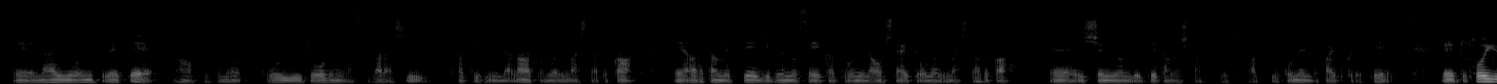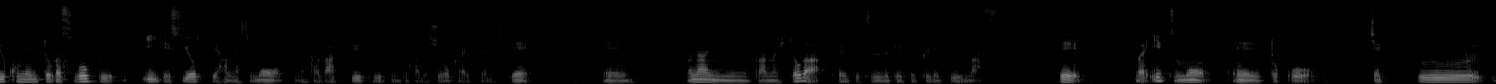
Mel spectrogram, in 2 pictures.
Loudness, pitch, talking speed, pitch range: -48 LUFS, 95 Hz, 335 characters per minute, 95-105 Hz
